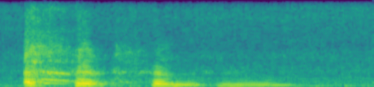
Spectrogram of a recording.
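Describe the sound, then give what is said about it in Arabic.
A man coughs a few times in short, sharp bursts during a question-and-answer session on Islamic jurisprudence, each rough hack followed by a lower, voiced throat sound that trails off. “دعني أسعل قليلا.”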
